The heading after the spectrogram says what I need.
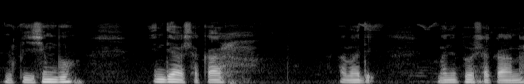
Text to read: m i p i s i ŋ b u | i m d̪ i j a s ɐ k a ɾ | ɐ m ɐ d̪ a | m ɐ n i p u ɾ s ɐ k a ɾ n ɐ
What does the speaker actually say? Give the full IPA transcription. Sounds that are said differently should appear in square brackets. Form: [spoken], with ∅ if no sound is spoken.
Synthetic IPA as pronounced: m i p i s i ŋ b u | i [n] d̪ i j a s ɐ k a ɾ | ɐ m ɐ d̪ [i] | m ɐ n i p u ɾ s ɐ k a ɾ n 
